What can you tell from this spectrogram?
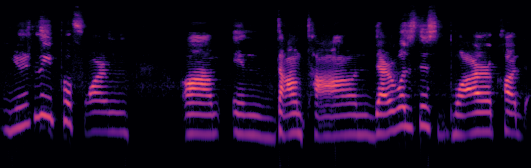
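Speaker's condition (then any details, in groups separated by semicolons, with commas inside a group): Mild cerebral palsy; mild, born prematurely, helmet and braces in childhood; can talk, big words hard to pronounce, childhood speech therapy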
